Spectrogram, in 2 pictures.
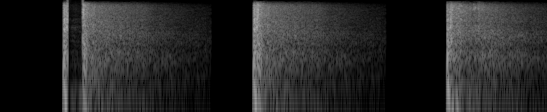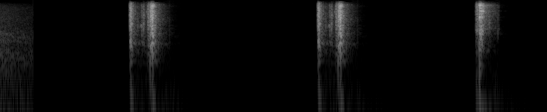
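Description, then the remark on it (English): Three loud gunshots ring out about a second apart, each with a short echoing tail, followed by three quicker, sharper cracks. No one speaks. “Those gunshots mean it's time again to talk about an ammunition company.”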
